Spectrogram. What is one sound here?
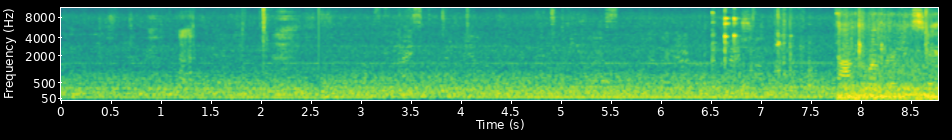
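A steady airplane cabin hum drones.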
